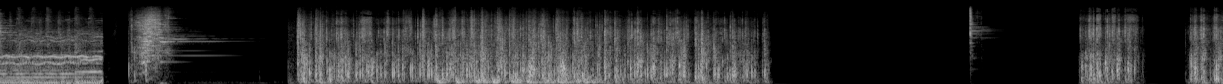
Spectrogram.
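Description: Cartoon fight sound effects: a sustained musical sting cuts off about a second in, followed by a single ringing metallic clang, then several seconds of dense crashing and clattering like a sword brawl, and after a pause two short noisy bursts near the end.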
